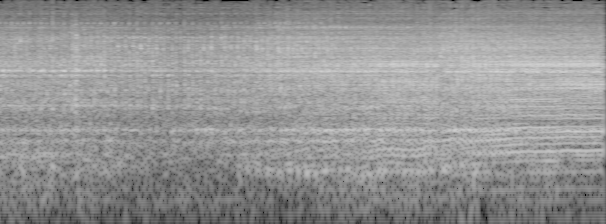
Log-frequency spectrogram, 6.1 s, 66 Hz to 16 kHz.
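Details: 1987 Johnson 6 hp two-stroke outboard on the water after carburetor swapped to fix bogging; even, buzzy note rises slightly and settles, no knocking or stumbling; sounds healthy.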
